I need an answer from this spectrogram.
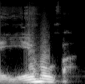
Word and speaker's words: Yehová: A palavra, aqui, em algumas traduções, foi colocado como Jeová, mas o J, até o século XVII, era pronunciado como I, por isso que a pronúncia não é J, Jeová, tá? É Yehová, tá bom?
